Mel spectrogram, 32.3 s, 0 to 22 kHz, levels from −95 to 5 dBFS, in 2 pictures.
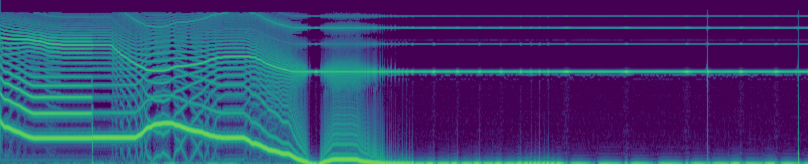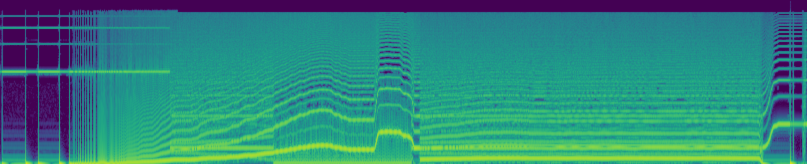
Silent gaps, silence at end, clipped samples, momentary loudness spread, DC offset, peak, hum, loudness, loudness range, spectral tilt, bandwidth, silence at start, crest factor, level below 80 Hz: none; 0 s; under 0.1%; 13 LU; under 0.1%; 0 dBFS; none; -12 LUFS; 12 LU; -5 dB/octave; 17 kHz; 0 s; 12 dB; -22 dBFS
